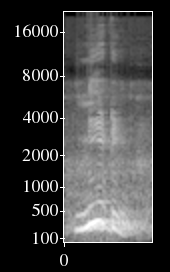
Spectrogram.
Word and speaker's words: kneading: Next, kneading, K is silent here, K-N-E-A-D-I-N-G, kneading.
